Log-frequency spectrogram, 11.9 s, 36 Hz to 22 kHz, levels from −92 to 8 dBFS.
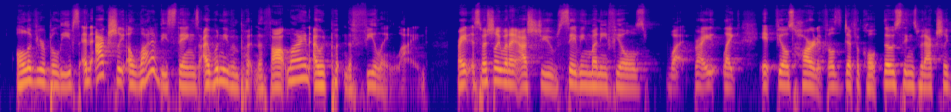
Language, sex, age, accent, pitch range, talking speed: English, female, 20-39, American, 155-195 Hz, 240 wpm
